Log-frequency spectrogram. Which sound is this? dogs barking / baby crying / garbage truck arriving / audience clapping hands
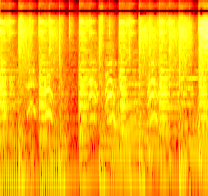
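dogs barking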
